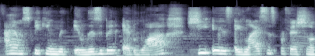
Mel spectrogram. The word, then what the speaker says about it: Edouard: Without further ado, please welcome to the SelfWare and Nift podcast, Elizabeth Edois. Hey Liz, how you doing today? Hi. I love that you pronounced my last name correctly.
